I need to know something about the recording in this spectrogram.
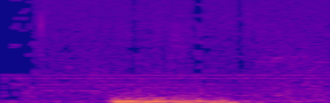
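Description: Low rumble of handling noise on a handheld microphone, lasting under a second, heard over a steady hiss and faint hum from the sound system.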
